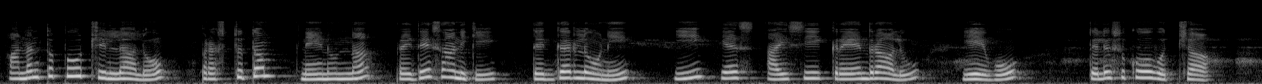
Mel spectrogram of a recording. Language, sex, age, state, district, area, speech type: Telugu, female, 30-45, Andhra Pradesh, Chittoor, urban, read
